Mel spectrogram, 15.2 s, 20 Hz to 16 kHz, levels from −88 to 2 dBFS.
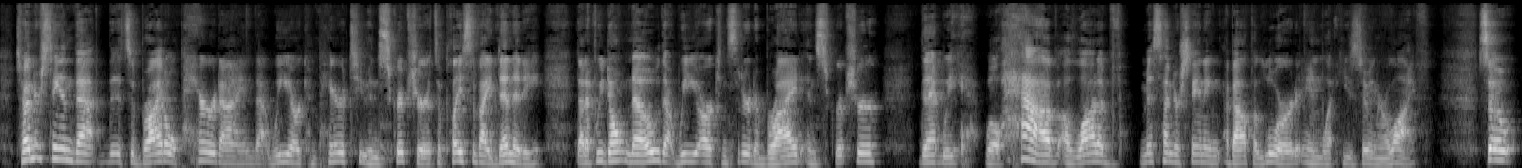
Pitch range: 145-195 Hz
